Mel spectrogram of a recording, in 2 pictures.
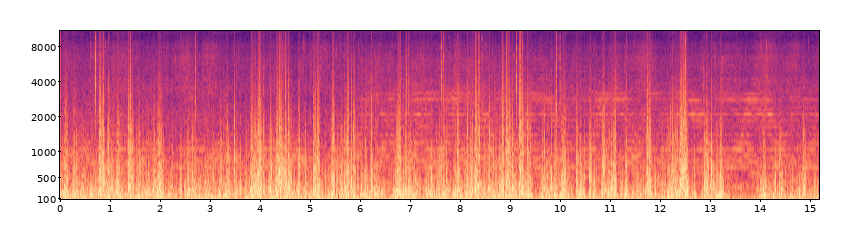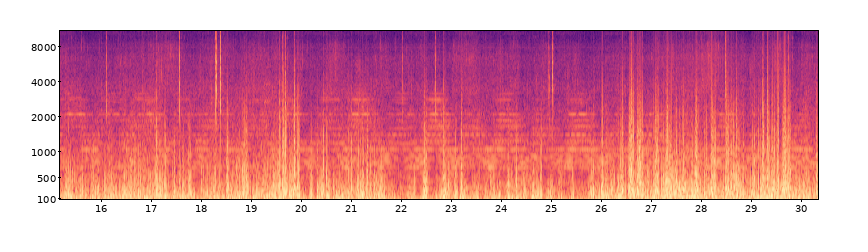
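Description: Heavy wind buffeting on the microphone, loud and gusty throughout. Music is faintly audible beneath it through most of the middle stretch.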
